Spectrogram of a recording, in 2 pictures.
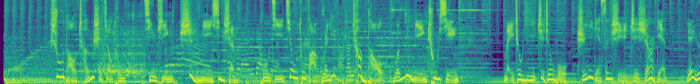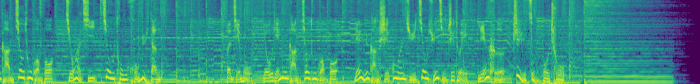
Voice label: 电台包装 男 亲切; 连云港交通广播

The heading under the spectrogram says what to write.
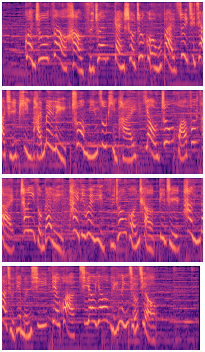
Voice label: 促销 女 激情; 瓷砖

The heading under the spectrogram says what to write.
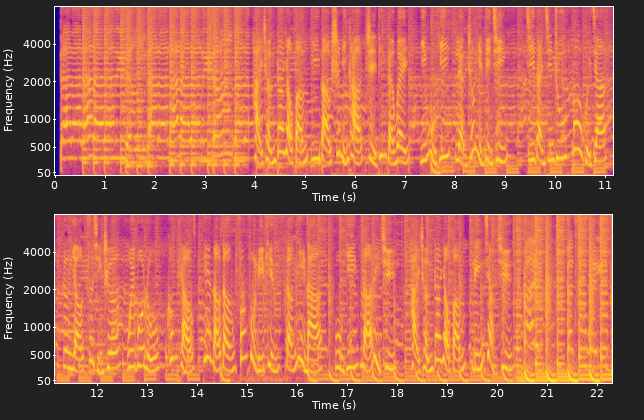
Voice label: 促销 大药房 女 激情

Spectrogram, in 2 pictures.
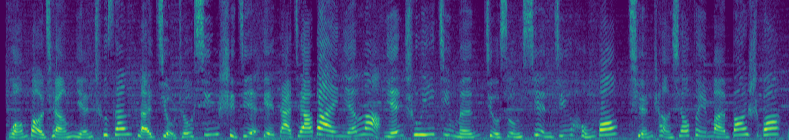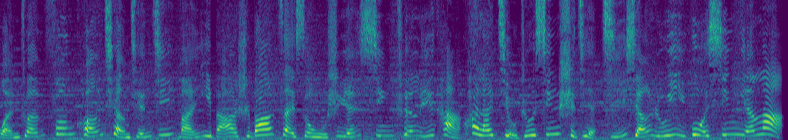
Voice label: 电台包装 女 激情; 商场; 新年; 商场王宝强新年女50

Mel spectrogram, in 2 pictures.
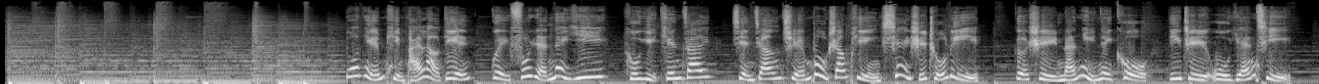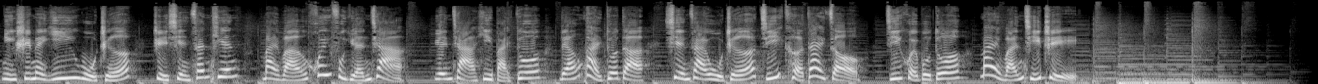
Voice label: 促销 内衣 女 激情

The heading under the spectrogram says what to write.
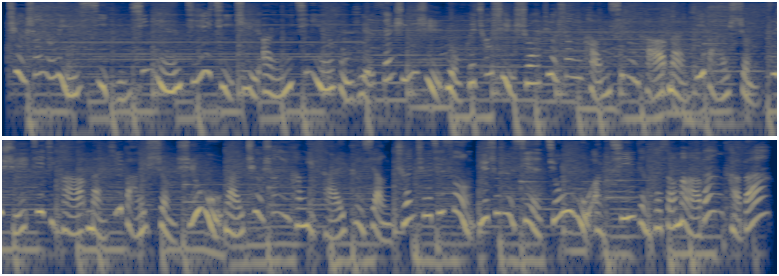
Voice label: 促销 浙商银行 女 激情

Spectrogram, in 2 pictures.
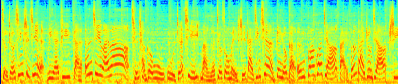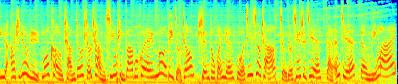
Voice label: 广告 九州商场女 活力轻快

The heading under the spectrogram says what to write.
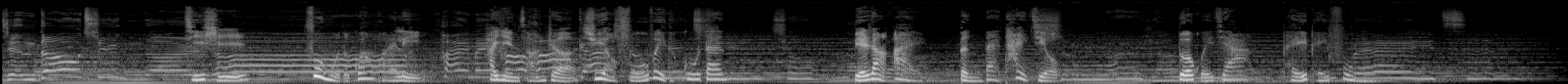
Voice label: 旁白 父母关爱女 感动

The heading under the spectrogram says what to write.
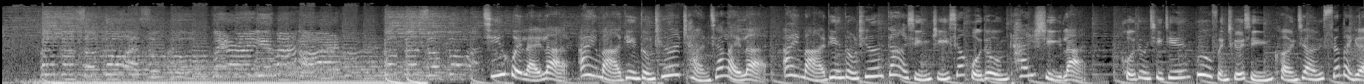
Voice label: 促销 电动车 女 激情; 爱玛电动车

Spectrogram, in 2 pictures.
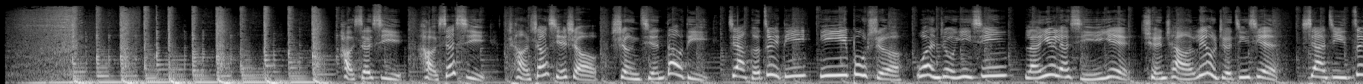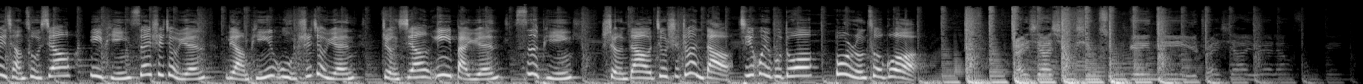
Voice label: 促销 女; 日化

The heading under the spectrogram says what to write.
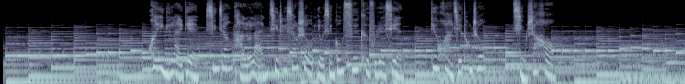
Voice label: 彩铃 女 温柔甜美

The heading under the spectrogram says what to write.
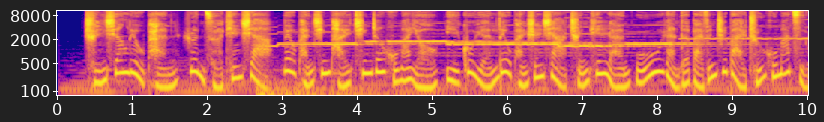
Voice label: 成熟; 胡麻油

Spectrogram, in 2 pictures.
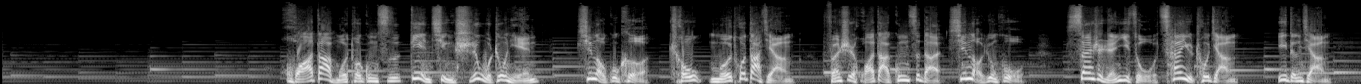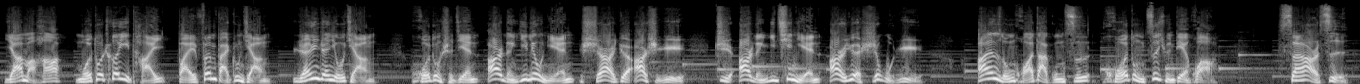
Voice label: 促销 摩托车男 磁性激情; 华大

